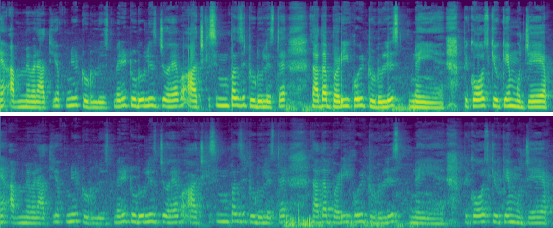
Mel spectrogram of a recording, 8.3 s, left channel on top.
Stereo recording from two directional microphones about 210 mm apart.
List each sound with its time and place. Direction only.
0.0 s a woman's voice: 35° left (ahead or behind)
